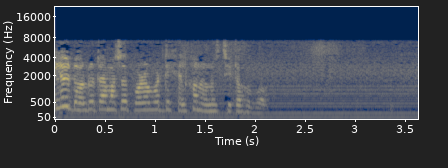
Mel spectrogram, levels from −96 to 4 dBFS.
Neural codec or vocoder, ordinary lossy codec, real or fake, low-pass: none; none; real; 7.2 kHz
